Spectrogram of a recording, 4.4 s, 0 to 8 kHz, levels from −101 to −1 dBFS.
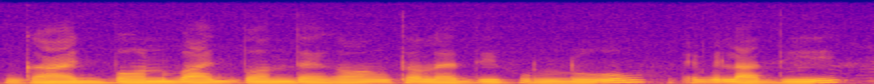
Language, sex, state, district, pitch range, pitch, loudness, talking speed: Chakma, female, Tripura, Unakoti, 145-155 Hz, 145 Hz, -16 LUFS, 110 wpm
